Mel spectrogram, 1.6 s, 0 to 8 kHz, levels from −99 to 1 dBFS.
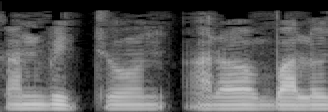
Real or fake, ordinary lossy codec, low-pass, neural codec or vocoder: real; MP3, 24 kbps; 7.2 kHz; none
